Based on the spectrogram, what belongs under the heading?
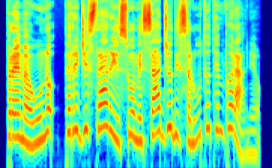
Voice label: Record Temporary Greeting, italian

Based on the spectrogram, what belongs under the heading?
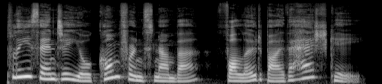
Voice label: australian english Enter Conference Number

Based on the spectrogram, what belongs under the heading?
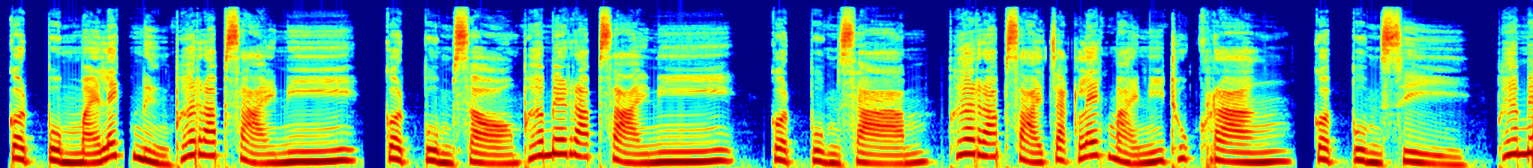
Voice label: thai Accept Call Navigation

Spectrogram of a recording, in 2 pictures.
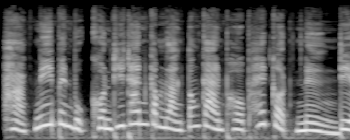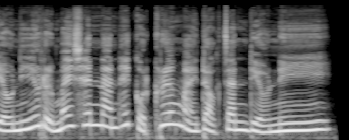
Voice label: thai Agent Confirmation

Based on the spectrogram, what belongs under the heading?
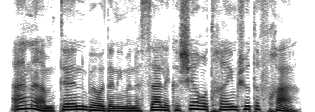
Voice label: Please Hold, hebrew

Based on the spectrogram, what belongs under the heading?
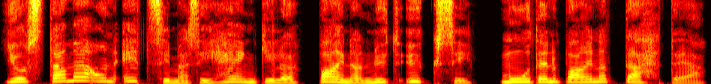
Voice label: Agent Confirmation, finnish

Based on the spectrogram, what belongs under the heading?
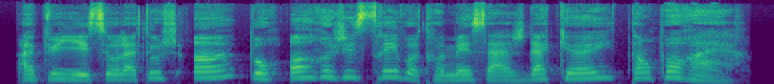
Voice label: canadian french Record Temporary Greeting

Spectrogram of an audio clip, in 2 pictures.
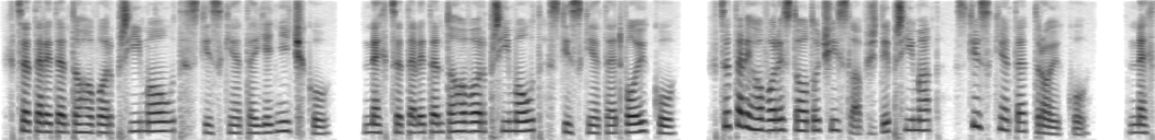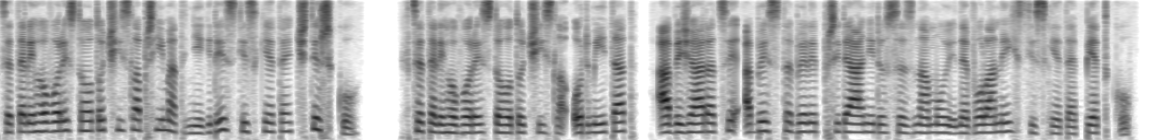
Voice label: Accept Call Navigation, czech

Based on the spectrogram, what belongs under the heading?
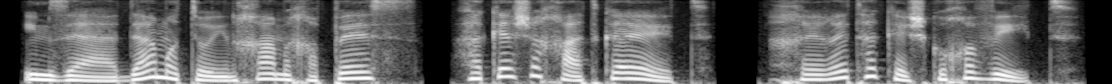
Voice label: hebrew Agent Confirmation

